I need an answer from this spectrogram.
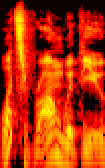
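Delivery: put-on disgust. Retelling what one woman bluntly asked another, retelling a disgusted question. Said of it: "The look of disgust on her face".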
